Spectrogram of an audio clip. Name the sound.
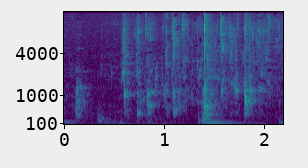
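water running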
